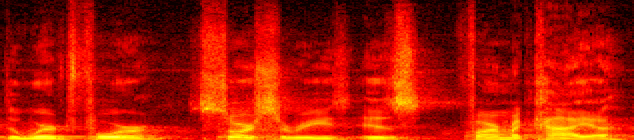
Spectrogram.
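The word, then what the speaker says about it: φαρμακεία: Because in the original Greek, the word for sorceries is pharmarmacaya. That's how you pronounce it in Greek. A lot of us say pharmarmacia.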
